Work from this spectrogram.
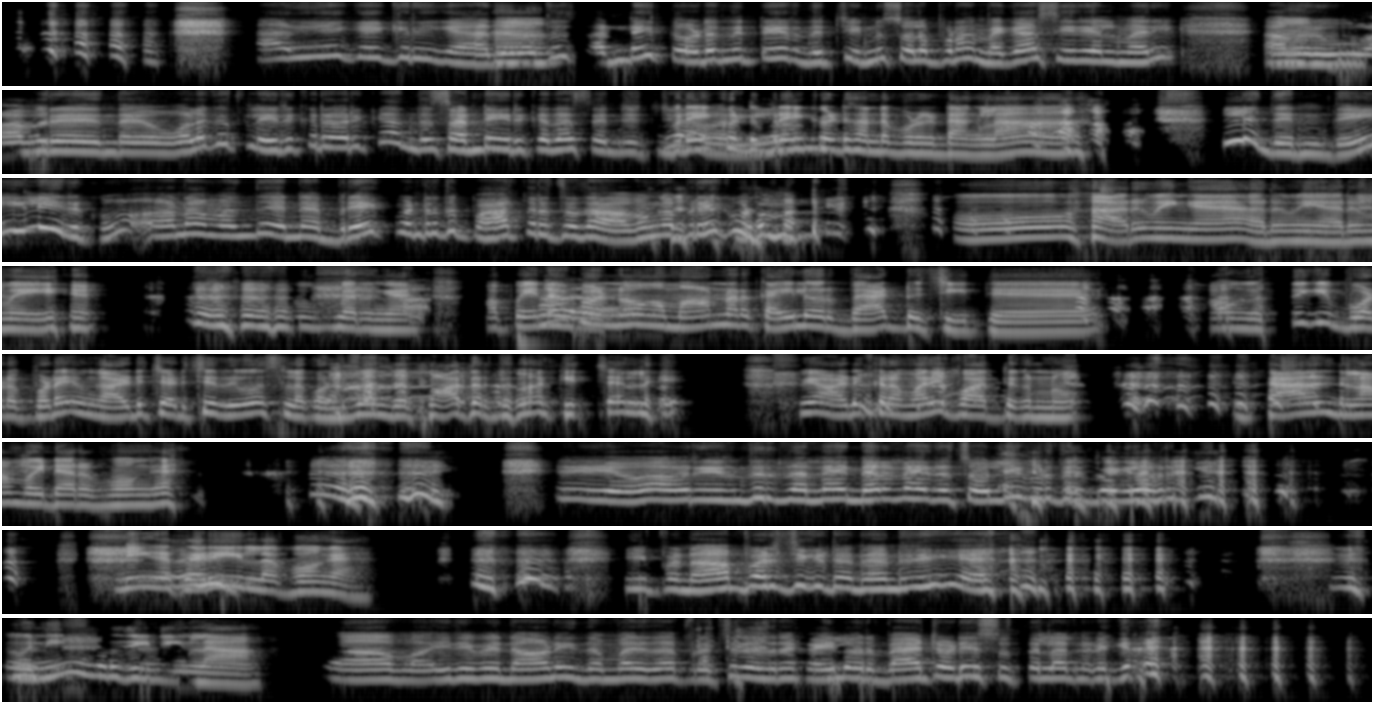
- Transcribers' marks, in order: laughing while speaking: "அத ஏன் கேக்குறீங்க அது வந்து … பிரேக் விட மாட்டங்க"; in English: "பிரேக்"; in English: "பிரேக்"; in English: "தென் டெய்லி"; in English: "பிரேக்"; laughing while speaking: "ஓ, அருமைங்க. அருமை, அருமை. சூப்பருங்க!"; in English: "பிரேக்"; laugh; laugh; in English: "ரிவர்ஸ்ல"; laughing while speaking: "ஐயோ! அவரு இருந்திருந்தாருனா இந்நேரம் நான் … பேட்டோடவே சுத்தலான்னு நினைக்கிறேன்"; laughing while speaking: "பாத்திரத்தலாம் கிச்சன்லேயே"; in English: "டேலண்ட்"; laugh; laugh; other background noise; laugh; laugh
- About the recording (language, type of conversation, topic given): Tamil, podcast, தந்தையும் தாயும் ஒரே விஷயத்தில் வெவ்வேறு கருத்துகளில் இருந்தால் அதை எப்படி சமாளிப்பது?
